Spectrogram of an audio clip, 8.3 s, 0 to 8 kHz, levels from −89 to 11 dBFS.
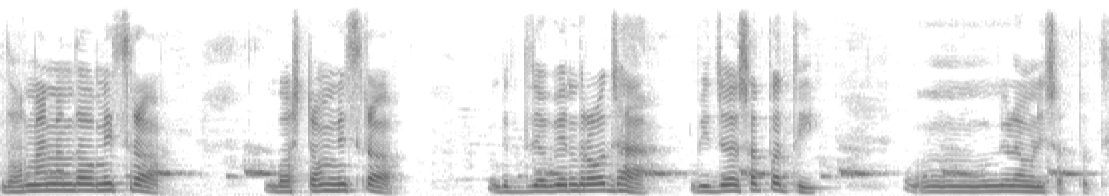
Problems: none marked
